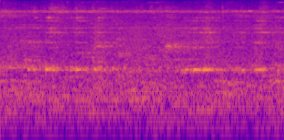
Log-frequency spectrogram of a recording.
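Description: Din of a crowd in a large, busy room, with a high wavering tone that breaks off and returns a few times above it.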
